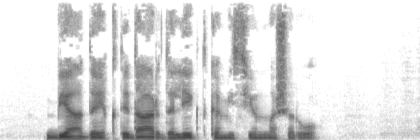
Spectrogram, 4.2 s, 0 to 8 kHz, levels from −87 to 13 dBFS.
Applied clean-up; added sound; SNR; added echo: none; none; none; none.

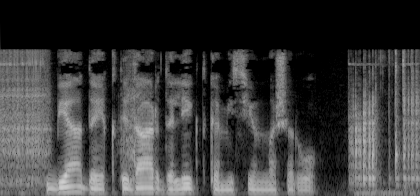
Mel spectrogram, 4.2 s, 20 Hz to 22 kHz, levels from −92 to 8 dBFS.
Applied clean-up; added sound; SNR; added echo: none; Coin (dropping); 8 dB; none.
